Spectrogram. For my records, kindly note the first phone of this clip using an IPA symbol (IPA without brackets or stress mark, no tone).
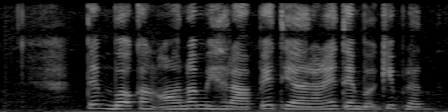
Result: t̪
